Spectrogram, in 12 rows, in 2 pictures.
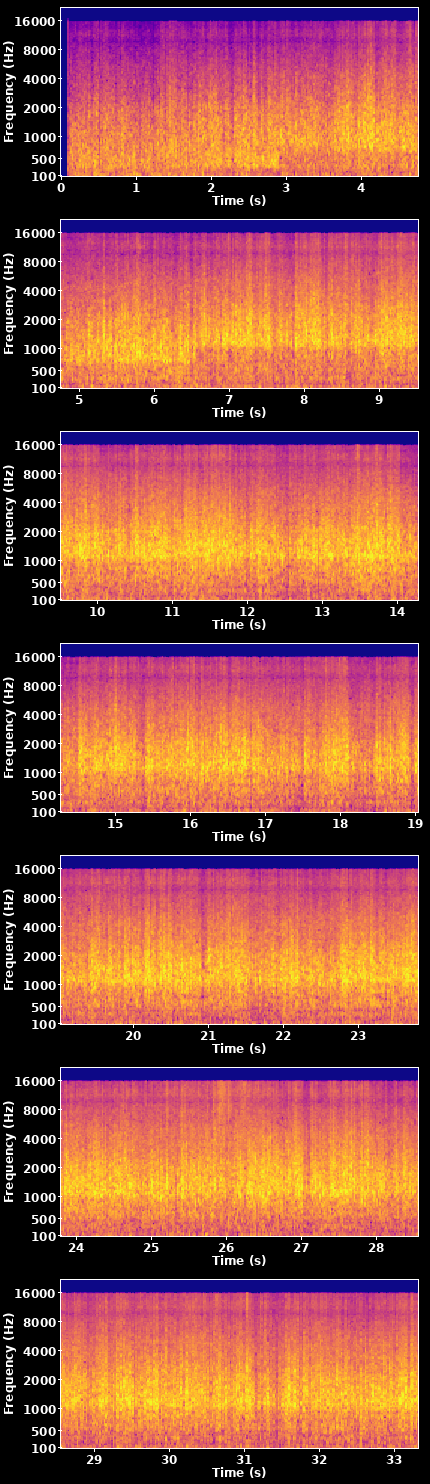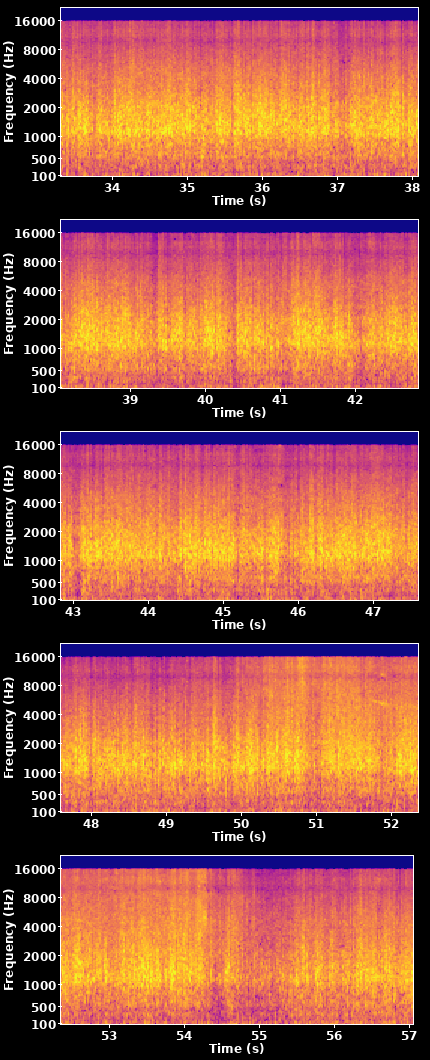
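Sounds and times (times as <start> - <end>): wind rushing past train window: 0.1 - 57.0
train wheels on rails: 0.2 - 57.0.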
